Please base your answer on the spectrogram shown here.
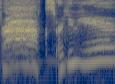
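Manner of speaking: loud stage whisper, pitched very high. Calling out to find someone who ran away, in a loud whisper. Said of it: "I'm whispering loudly".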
